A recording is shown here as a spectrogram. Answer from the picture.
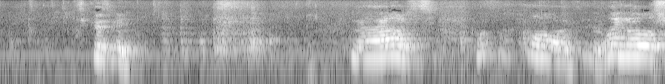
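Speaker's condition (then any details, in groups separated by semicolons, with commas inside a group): Parkinson's; trouble in the throat when speaking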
